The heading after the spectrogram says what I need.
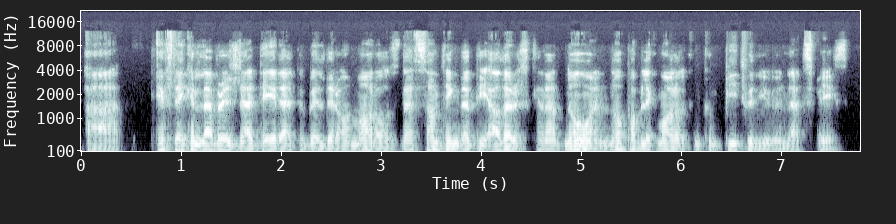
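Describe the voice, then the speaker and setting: Older man, from Tunisia, deep voice, thoughtful explainer, video-call audio. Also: brisk, a little mellow. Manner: thoughtful, explanatory, with many fillers. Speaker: guest speaker. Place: hotel room with window. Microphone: laptop webcam on video call.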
